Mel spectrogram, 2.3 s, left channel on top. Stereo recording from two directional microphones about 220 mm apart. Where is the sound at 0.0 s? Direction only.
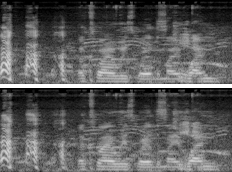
35° left (ahead or behind).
